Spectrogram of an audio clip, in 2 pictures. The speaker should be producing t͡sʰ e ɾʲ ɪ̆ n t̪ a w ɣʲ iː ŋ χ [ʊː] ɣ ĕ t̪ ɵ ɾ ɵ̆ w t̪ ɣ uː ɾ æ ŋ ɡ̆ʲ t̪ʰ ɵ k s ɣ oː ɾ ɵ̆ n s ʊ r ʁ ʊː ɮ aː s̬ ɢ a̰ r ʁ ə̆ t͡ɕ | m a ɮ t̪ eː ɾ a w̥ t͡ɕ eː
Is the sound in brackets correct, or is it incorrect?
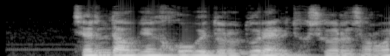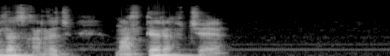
incorrect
